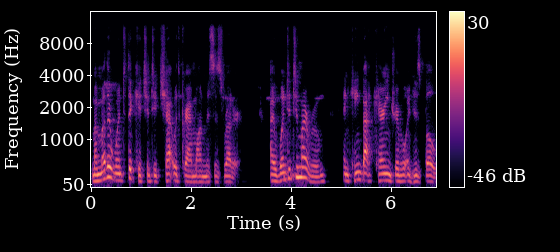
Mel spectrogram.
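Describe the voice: Plain reading aloud with lively intonation plays against a quiet background.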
